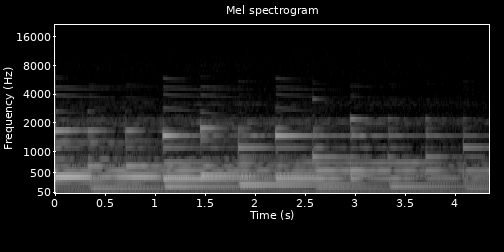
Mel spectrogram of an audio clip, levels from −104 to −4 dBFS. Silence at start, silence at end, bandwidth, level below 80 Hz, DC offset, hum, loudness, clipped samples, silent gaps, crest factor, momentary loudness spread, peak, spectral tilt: 0 s; 0 s; 8.4 kHz; -76 dBFS; under 0.1%; none; -49 LUFS; under 0.1%; none; 16 dB; 13 LU; -32 dBFS; -8 dB/octave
